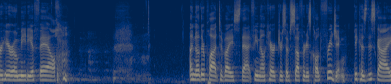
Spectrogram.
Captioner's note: laughs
